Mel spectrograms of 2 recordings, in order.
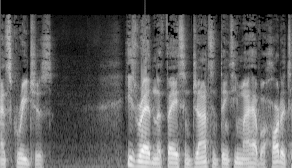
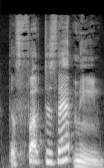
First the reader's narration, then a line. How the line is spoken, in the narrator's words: Brian whines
